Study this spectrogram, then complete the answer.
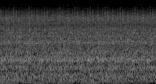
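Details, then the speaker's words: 2001 Pontiac Aztek GT, about 3 months after head gasket engine rebuild, before its first oil change: steady, even idle with no knocks, misses or hunting, soft hiss over it; running smooth and healthy. "man listen to how smooth"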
